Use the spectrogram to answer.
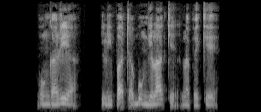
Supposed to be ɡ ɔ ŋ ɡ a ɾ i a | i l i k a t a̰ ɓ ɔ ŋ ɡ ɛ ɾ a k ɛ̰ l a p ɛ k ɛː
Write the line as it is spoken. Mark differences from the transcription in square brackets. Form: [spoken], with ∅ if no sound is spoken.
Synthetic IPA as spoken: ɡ [u] ŋ ɡ a ɾ i a | i l i [p] a t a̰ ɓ [u] ŋ ɡ ɛ [l] a k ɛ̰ l a p ɛ k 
